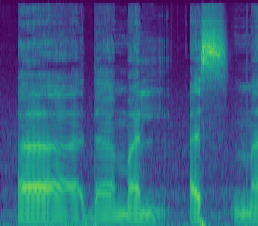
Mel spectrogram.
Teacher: کھڑی زبر جو ہوتی ہے اس کی لمبائی بھی ایک الف کے برابر ہوتی ہے ، الف مدہ کے برابر، اور لام پہ آپ نے مل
